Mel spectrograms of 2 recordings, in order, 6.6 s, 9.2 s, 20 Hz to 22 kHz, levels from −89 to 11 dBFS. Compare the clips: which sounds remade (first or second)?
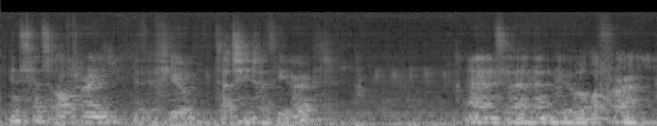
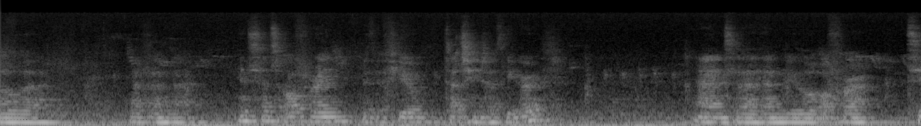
first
